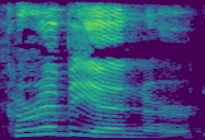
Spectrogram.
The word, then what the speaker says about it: carabiner: So it comes in a bag, has a little carabiner. I always feel like I'm going to butcher that. – Caribbeaner. – Yes, that's exactly.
